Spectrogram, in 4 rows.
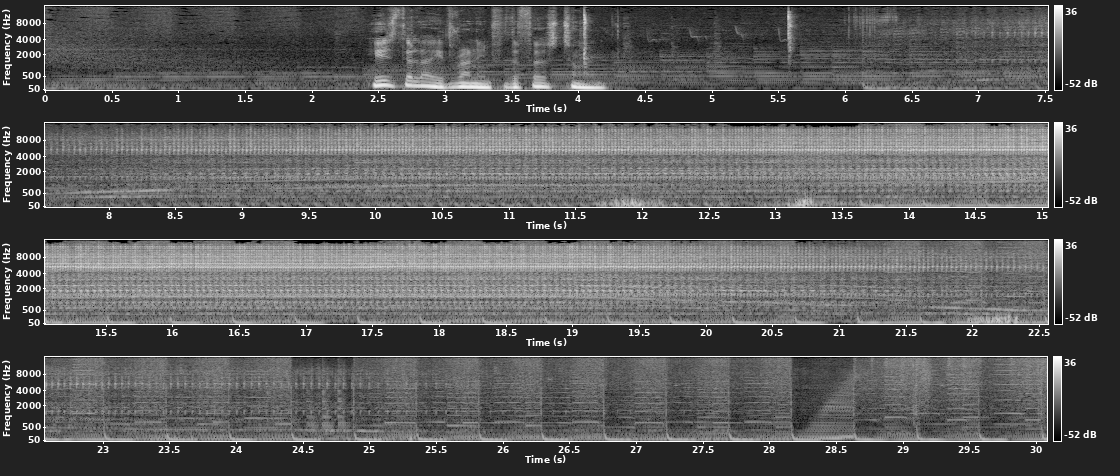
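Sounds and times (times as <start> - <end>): lathe motor whine: 6.0 - 28.2.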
